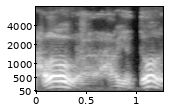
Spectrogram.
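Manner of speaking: put-on New York Yiddish character voice. Describing a comedy bit, voicing a two-thousand-year-old man greeting his interviewer, new york yiddish accent. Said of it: "sort of New York Yiddish accent kind of character".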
